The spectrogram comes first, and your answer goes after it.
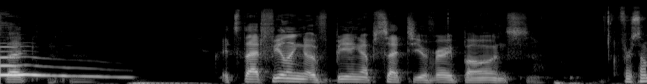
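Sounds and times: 
person's voice mimicking a ghostly howl: 0.0 - 1.3
speech: 2.2 - 5.5, 6.2 - 6.4.

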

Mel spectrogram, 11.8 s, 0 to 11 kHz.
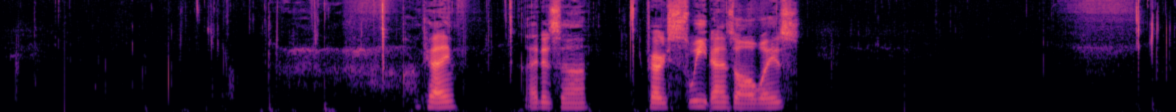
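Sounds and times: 
small wet mouth clicks and lip noises: 0.1 - 5.3, 6.2 - 6.5, 11.1 - 11.7
speech: 4.2 - 8.0.

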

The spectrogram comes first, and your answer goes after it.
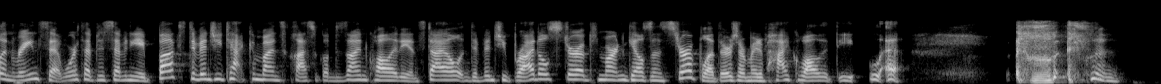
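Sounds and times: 
speech: 0.0 - 9.3, 10.2 - 11.3
faint breath: 9.1 - 10.0
person coughing and choking from allergies: 10.1 - 11.4.

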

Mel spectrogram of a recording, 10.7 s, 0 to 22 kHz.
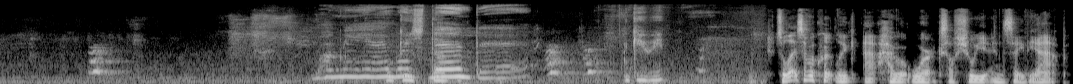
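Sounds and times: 
dog short high bark: 0.9 - 1.4, 5.4 - 6.2
speech: 3.2 - 5.1, 6.2 - 6.8, 7.8 - 10.7.

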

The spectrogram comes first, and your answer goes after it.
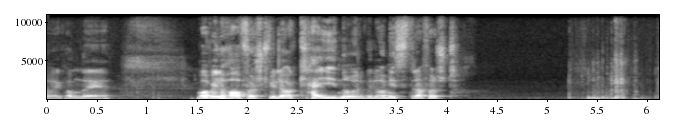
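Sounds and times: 
speech: 0.0 - 4.2
potato chips crunching as they are eaten: 5.2 - 6.1
snack bag crinkling: 5.2 - 6.1.

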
